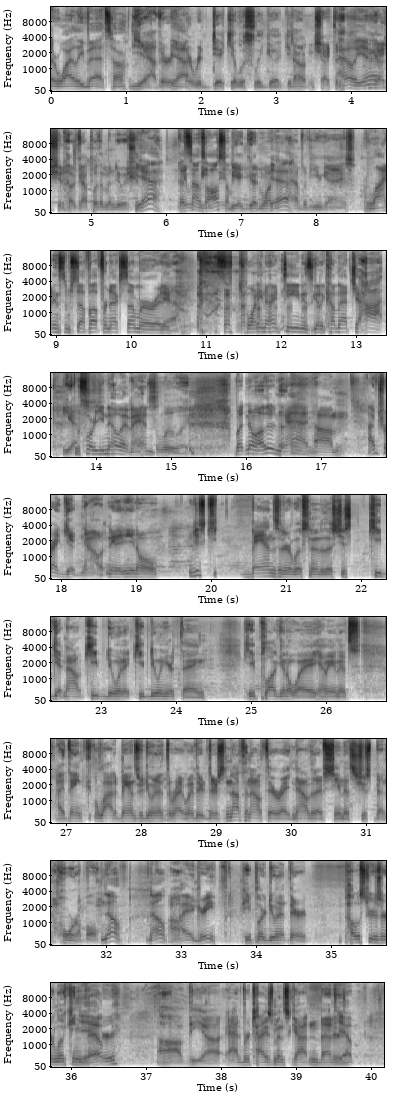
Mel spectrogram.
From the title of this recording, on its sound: Live from the Eagles Club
